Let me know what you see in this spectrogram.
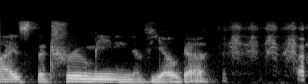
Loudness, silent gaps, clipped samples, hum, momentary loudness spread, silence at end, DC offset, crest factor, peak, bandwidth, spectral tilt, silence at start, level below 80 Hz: -17 LUFS; none; under 0.1%; none; 21 LU; 0.05 s; under 0.1%; 14 dB; -4 dBFS; 8 kHz; -6.5 dB/octave; 0 s; -56 dBFS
